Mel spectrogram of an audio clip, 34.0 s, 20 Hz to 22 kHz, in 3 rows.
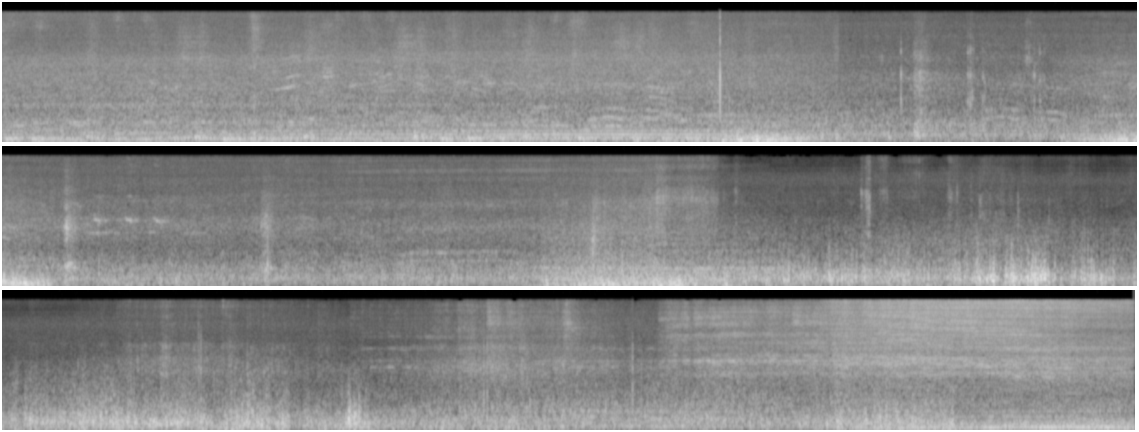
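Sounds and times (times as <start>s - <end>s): low engine hum: 0.0s - 26.3s
wind rumbling on microphone: 0.0s - 34.0s.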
